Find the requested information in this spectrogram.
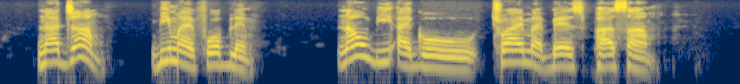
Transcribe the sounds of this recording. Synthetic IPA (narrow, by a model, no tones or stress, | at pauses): nad͡ʒam | bimajpʰɹɔblɛ̃m | nawbiʔajɡotʰɹajmaɪbɛstpasãm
